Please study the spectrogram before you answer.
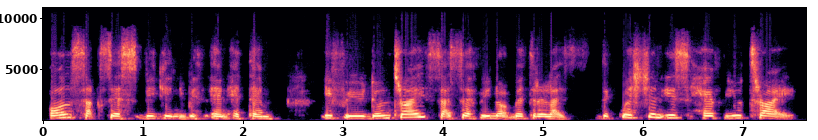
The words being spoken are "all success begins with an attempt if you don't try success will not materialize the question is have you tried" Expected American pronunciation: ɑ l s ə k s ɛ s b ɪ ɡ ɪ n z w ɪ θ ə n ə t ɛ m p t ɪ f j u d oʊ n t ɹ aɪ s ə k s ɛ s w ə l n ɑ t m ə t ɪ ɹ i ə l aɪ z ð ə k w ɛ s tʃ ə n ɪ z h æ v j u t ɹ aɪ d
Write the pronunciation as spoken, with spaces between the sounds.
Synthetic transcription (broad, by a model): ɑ l s ə k s ɛ s b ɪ ɡ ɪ n w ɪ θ ə n ə t ɛ m p t ɪ f j u d oʊ n t ɹ aɪ s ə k s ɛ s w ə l n ɑ t m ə t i ɹ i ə l aɪ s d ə k w ɛ s tʃ ə n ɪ s h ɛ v j u t ɹ aɪ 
